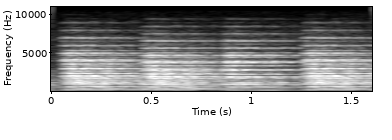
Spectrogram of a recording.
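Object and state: Nothing is struck.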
